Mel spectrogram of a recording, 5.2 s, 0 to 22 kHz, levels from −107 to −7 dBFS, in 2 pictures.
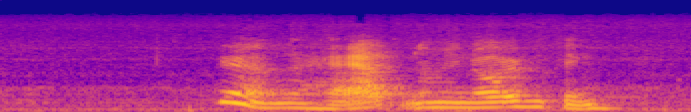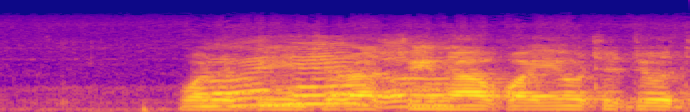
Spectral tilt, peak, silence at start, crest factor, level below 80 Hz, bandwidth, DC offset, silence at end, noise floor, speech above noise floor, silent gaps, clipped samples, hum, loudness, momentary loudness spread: -6.5 dB/octave; -2 dBFS; 0.8 s; 18 dB; -54 dBFS; 11 kHz; under 0.1%; 0 s; -49 dBFS; 32 dB; none; under 0.1%; none; -18 LUFS; 13 LU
